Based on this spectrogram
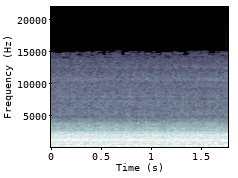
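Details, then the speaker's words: BMW EV conversion on the first run of the electric motor and gearbox with a new adapter plate and coupler replacing the jaw coupler, run briefly at low speed with no gearbox oil: a smooth, constant hum with no knock or rattle. "probably hear the gearbox there's there's no oil in it even at this stage so it's no harms to run it briefly at low speed like this"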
